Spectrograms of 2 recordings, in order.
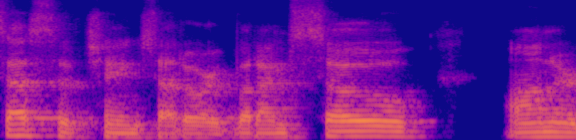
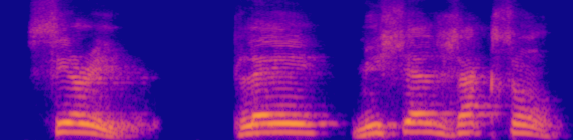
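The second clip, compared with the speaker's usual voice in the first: put-on French accent; 9 semitones higher, 5 dB louder than usual. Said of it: "a Frenchman, [name]".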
